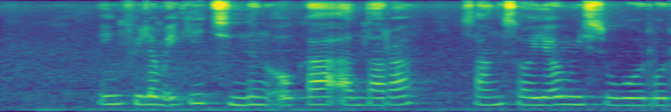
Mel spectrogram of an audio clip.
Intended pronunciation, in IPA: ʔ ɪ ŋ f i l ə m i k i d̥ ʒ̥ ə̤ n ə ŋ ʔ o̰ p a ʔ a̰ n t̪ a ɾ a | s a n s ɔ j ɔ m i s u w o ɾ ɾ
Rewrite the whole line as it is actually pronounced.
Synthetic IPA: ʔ ɪ ŋ f i l ə m i k i d̥ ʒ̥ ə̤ n ə ŋ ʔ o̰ k a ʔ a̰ n t̪ a ɾ a | s a ŋ s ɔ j ɔ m i s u w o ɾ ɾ

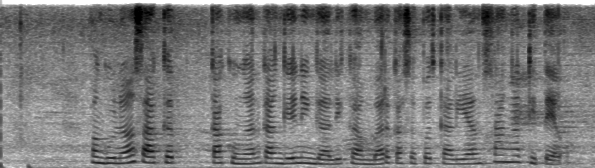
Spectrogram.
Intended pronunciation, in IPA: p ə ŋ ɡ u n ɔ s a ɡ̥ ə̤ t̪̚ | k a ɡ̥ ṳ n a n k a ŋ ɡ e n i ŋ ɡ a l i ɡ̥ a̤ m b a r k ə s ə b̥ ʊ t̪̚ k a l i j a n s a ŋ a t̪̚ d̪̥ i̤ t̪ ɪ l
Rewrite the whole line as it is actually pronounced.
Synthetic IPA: p ə ŋ ɡ u n ɔ s a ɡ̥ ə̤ t̪̚ | k a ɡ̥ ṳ ŋ a n k a ŋ ɡ e n i ŋ ɡ a l i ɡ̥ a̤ m b a r k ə s ə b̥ ʊ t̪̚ k a l i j a n s a ŋ a t̪̚ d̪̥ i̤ t̪ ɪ l

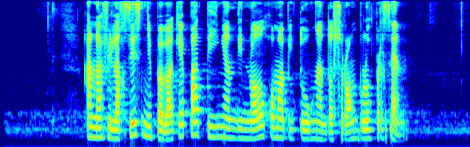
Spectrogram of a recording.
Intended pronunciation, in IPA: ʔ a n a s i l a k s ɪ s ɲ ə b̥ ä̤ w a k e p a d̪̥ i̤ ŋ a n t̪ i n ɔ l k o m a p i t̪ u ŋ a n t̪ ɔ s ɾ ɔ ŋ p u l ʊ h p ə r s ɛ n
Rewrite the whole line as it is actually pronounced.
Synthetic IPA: ʔ a n a f i l a k s ɪ s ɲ ə b̥ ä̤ w a k e p a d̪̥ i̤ ŋ a n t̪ i n ɔ l k o m a p i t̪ u ŋ a n t̪ ɔ s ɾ ɔ ŋ p u l ʊ h p ə r s ɛ n

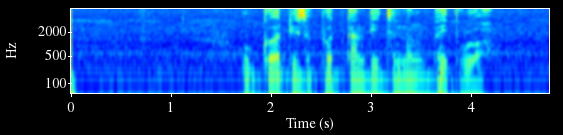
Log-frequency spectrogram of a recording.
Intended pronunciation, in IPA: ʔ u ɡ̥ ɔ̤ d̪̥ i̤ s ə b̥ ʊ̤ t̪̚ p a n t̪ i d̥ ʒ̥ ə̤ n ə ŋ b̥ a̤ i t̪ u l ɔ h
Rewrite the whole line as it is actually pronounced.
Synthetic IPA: ʔ u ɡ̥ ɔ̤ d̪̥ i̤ s ə b̥ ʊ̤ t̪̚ k a n t̪ i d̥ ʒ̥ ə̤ n ə ŋ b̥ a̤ i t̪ u l ɔ h

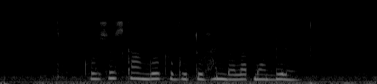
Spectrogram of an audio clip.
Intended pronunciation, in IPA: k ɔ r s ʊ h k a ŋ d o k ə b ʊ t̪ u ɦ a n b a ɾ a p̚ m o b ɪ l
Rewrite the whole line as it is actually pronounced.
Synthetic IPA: k u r s ʊ s k a ŋ ɡ o k ə b u t̪ u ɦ a n b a l a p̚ m o b ɪ l

